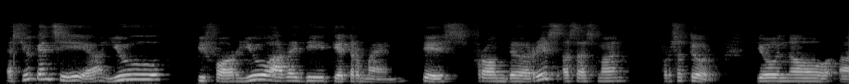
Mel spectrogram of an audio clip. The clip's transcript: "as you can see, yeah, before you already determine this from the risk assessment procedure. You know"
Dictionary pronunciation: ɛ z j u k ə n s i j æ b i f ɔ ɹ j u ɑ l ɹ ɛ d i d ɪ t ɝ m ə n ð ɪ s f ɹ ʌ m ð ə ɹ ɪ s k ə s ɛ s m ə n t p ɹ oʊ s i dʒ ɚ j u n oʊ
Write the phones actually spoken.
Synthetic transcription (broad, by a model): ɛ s j u k ə n s i j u b i f ɔ ɹ j u ɑ l ɹ ɛ d i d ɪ t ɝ m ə n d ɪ s f ɹ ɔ m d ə ɹ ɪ s ə s ɛ s m ə n t p ɹ oʊ s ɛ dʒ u j u n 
